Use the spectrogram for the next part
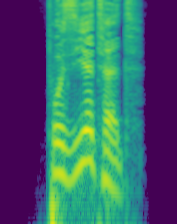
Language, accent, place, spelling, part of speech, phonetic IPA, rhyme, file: German, Germany, Berlin, posiertet, verb, [poˈziːɐ̯tət], -iːɐ̯tət, De-posiertet.ogg
- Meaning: inflection of posieren: 1. second-person plural preterite 2. second-person plural subjunctive II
